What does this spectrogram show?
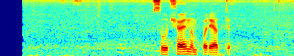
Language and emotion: Russian, neutral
